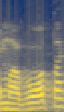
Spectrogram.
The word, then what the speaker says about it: Mabota: apelido da minha mãe, que é Mabota, que se escreve B, porque é ronga B, para se ler B, tem que se escrever B, com um traço por baixo do B, o acento circunflexo. Isto é B. Quando não tem, é V. E como não existe a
